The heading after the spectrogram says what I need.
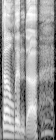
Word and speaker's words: Galinda: of the book she says it's ginda it's pronounced galinda and I don't know if it's the same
